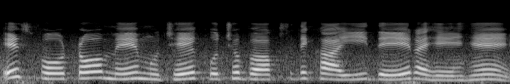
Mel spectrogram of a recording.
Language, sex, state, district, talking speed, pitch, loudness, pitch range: Hindi, female, Madhya Pradesh, Katni, 115 wpm, 250 Hz, -15 LUFS, 230-275 Hz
